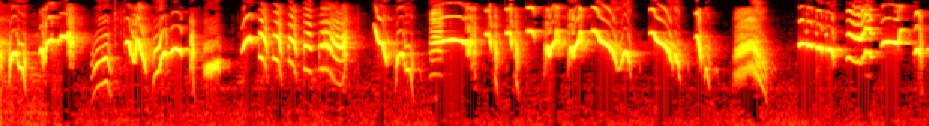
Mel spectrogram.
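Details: Female oriental magpie-robin, a wild-caught adult, singing to provoke males: a fast, unbroken stream of varied sweet chirps, trills and down-slurred whistled notes, very rich and dense throughout.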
